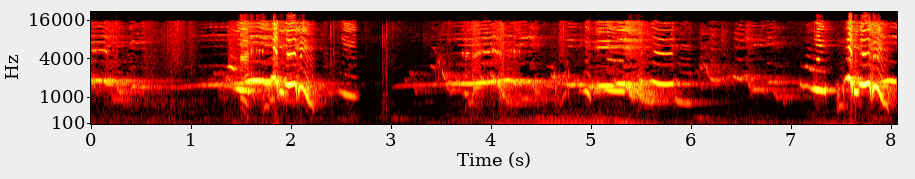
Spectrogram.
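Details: Black-naped oriole mix combining Javan and Sumbawa males and females, used to challenge a rival and goad a quiet bird into singing: slurred fluty whistles with sliding notes, harsh buzzy bursts, and a low rumble midway.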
